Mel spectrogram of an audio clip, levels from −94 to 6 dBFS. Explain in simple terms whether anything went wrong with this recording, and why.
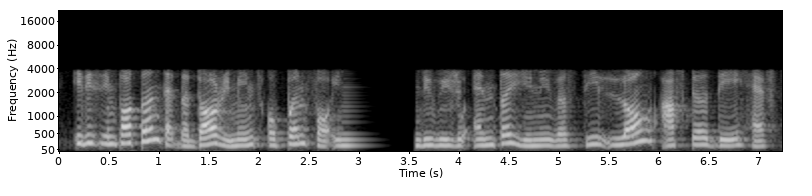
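A call audio freeze hit from 2.85 to 3.58 s, likely because packets were held up. The sound hangs as a fading buzz, then silence, before resuming intact.

A skip ahead follows at about 4.00 s: roughly a third of a second of speech was dropped, so the audio jumps forward with almost no gap.

From 4.19 to 7.18 s, a jitter buffer slow-down rebuilds its reserve by repeating tiny slices. Speech plays at about 90% speed, drawn out but at normal pitch.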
